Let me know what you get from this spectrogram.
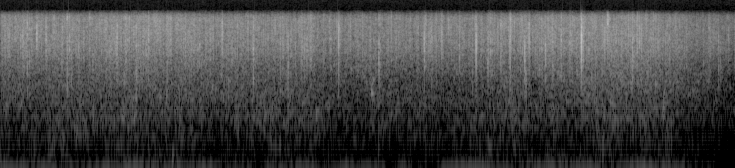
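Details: Snapping (pistol) shrimp in a Western Australian marine ecosystem fill the water with dense, sharp clicks merging into a constant crackle likened to frying bacon.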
